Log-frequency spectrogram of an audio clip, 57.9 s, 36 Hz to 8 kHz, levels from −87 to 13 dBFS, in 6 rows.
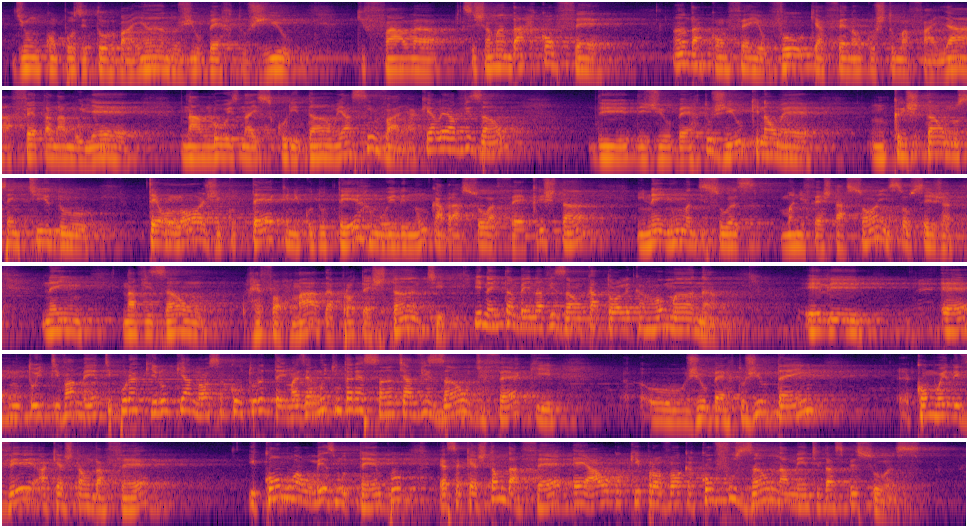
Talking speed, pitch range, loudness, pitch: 135 wpm, 110-145 Hz, -19 LUFS, 120 Hz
